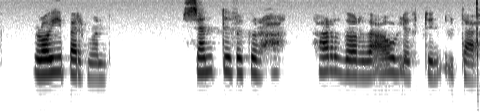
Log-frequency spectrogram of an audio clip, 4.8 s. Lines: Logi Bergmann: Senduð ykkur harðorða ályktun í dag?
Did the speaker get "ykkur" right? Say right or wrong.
right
